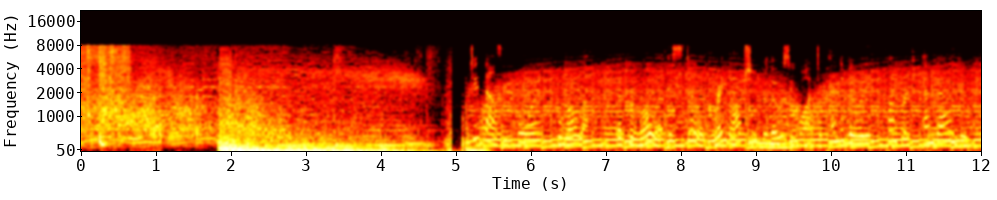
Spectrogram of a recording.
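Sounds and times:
deep bass hit: 0:01.8 - 0:05.6
electronic music: 0:01.8 - 0:12.0.

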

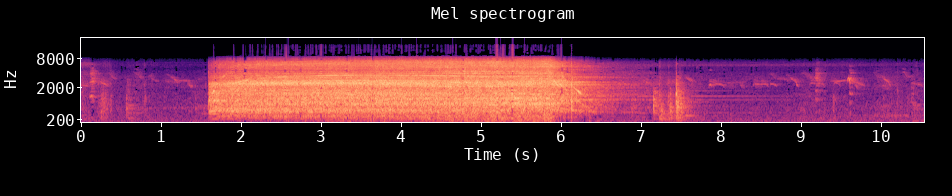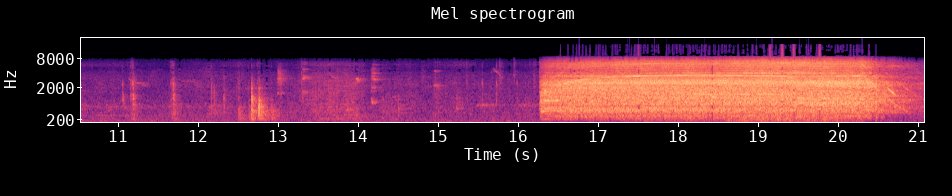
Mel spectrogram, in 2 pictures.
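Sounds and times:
circular saw cutting wood: 0:01.6 - 0:07.3, 0:16.2 - 0:21.0.

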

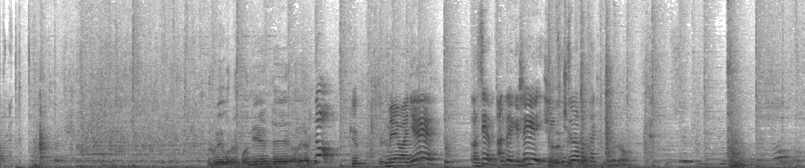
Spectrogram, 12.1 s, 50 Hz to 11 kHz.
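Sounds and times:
toilet flushing: 0:00.4 - 0:04.8.

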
